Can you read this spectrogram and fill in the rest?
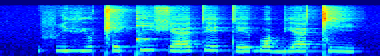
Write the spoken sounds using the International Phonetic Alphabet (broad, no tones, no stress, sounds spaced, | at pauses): f i vʲ o ǁ e ǃ i ʃ æ t e t e b ɒ bʲ æ ǀ i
